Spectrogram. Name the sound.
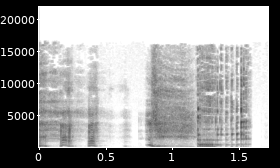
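belch sound effect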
